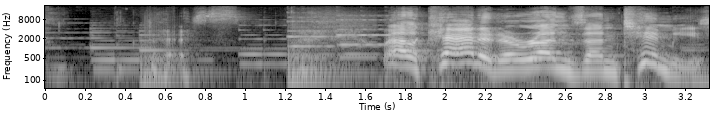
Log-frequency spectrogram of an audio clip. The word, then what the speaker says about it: Timmy's: runs on Timmy's Timmy's is it just Timmy's is that how you say it just like Timmy or is it timus timus timus how do you pronounce that name I assume it's just Timmy's right Timmy's okay Canadian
